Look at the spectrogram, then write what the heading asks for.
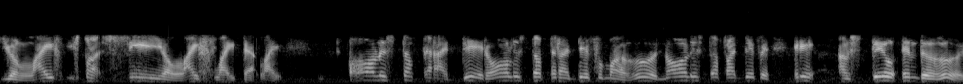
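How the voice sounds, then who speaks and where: Fairly high male voice at a moderate pace. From US Northeast, Newark New Jersey. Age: 50s. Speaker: incarcerated man. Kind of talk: podcast interview. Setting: phone call.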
